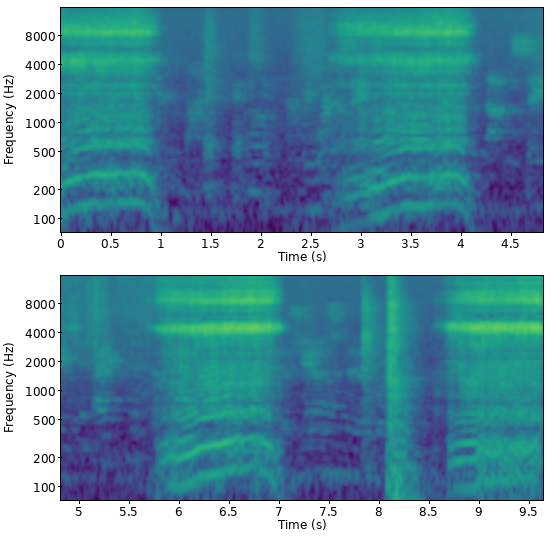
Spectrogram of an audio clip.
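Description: Loud, rough snores with each breath in, about every three seconds, with quiet pauses between.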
